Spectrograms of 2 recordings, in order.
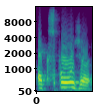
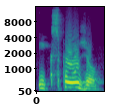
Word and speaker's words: exposure: Then we have exposure. So it's not exposure, it's exposure.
